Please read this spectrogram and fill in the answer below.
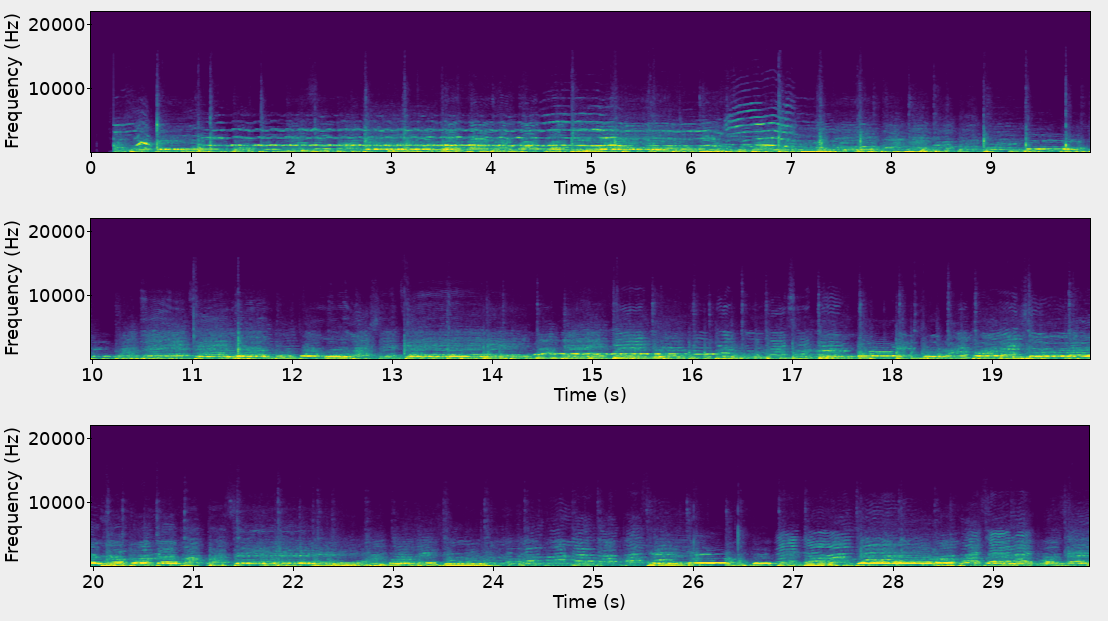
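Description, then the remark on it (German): Church service music in Chad, with a crowd singing together in sustained, overlapping voices over steady drumming on rhythm instruments, full and loud throughout the whole stretch. “mit Rhythmusinstrumenten, so Trommeln und so, machen sie Musik.”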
